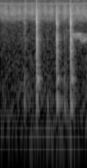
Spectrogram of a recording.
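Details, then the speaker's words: VCR after a drop test, running with its cover off: three sharp light ticks about a third of a second apart as it tries to eject; mechanism straining against a jammed tape slot. "there's eject it's trying to eject it let's try and eject"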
